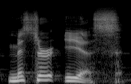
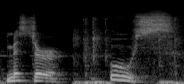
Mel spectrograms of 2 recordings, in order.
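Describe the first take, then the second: First: The name runs together to sound like mysterious. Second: The name ends in a separate oos syllable. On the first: This is the pronunciation the name was meant to have. "I would pronounce it" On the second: This is how friends read the spelling. "my friends pronounce it"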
